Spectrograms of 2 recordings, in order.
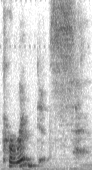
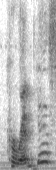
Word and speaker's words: Charybdis: Charybdis? I believe that's how you pronounce the proper Greek.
